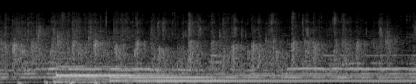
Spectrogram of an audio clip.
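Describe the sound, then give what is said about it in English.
An audience claps steadily in praise for several seconds, a dense crackle of many hands, over sustained organ or keyboard chords that swell in partway through. “Come on, let's give him a good hand clap of praise.”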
